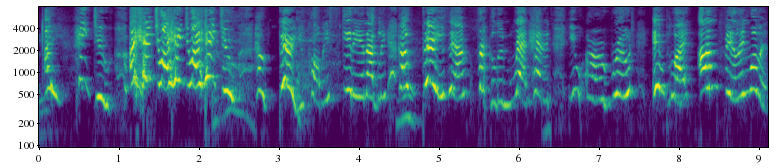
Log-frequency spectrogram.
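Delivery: high, angry cries building into a tirade; furious outburst. Acted. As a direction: hurl it at her in outrage. Child rages at insulting neighbour.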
